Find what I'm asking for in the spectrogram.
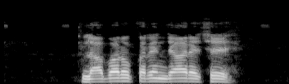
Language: Goaria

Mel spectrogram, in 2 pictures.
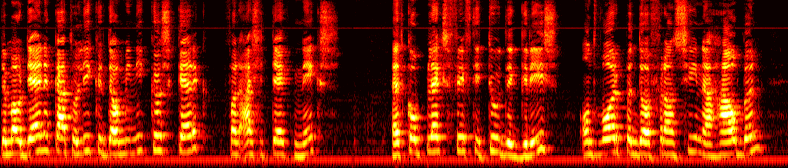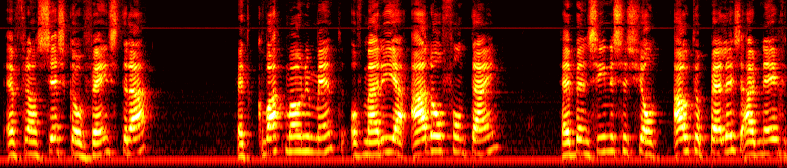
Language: Dutch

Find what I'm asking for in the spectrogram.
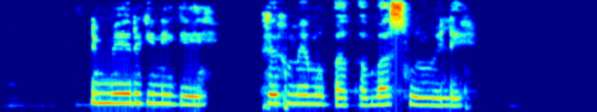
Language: Wuzlam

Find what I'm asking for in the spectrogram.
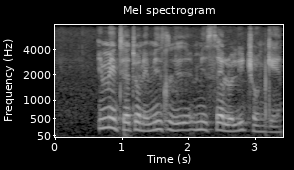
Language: Xhosa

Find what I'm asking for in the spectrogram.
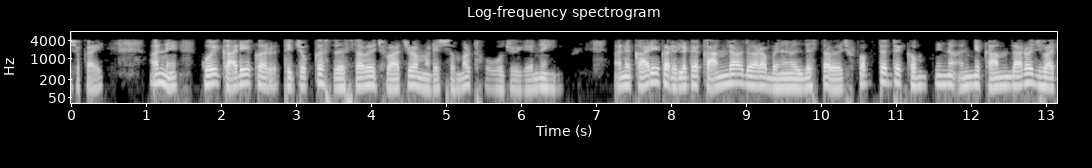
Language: Gujarati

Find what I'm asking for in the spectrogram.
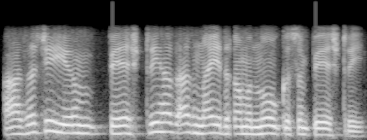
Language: Kashmiri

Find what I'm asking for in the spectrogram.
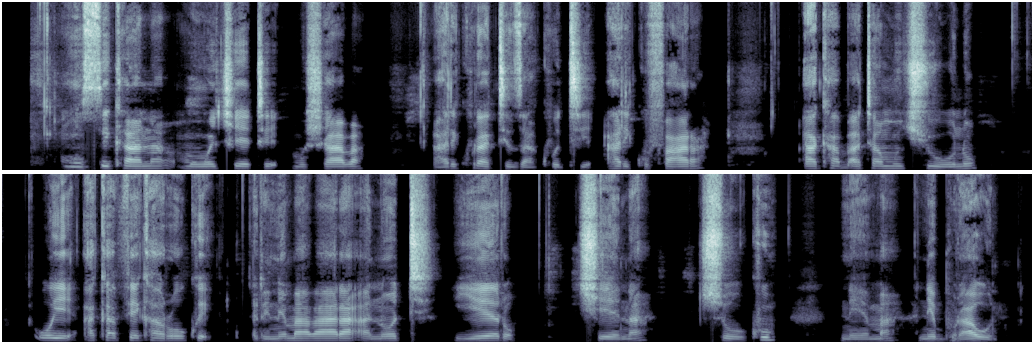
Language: Shona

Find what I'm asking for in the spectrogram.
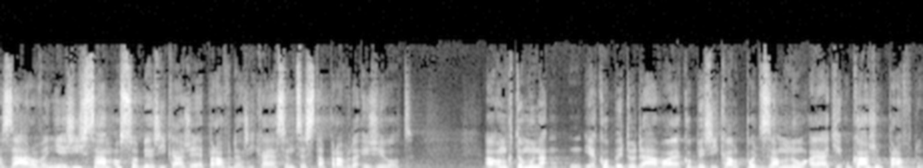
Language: Czech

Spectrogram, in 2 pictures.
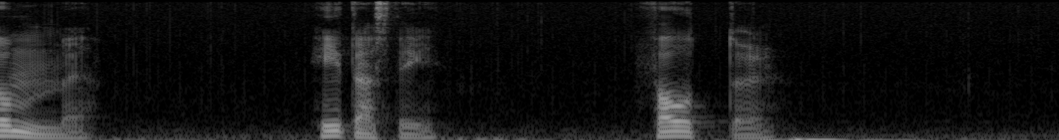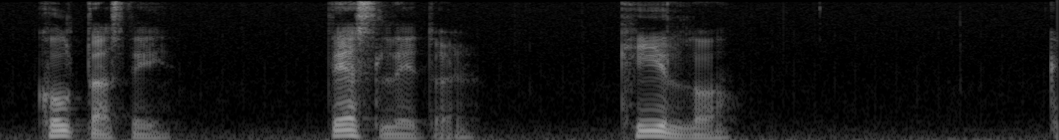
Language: Faroese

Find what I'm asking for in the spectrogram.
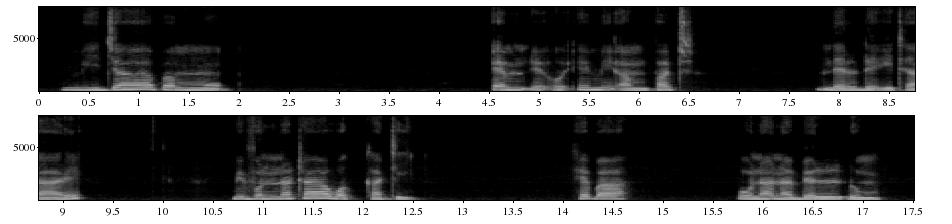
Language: Bagirmi Fulfulde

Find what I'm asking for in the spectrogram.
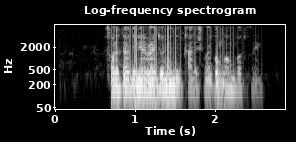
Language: Bangla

